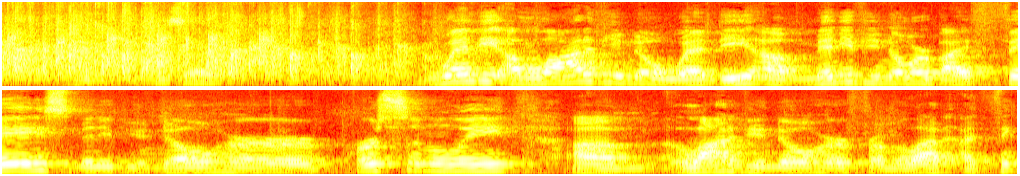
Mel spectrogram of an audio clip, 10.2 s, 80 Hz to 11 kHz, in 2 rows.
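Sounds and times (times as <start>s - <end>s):
crowd applauding for a guest: 0.0s - 2.3s
speech: 0.9s - 10.1s.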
